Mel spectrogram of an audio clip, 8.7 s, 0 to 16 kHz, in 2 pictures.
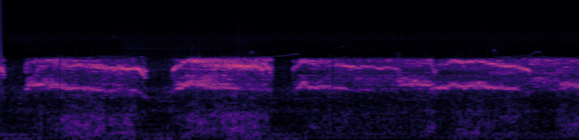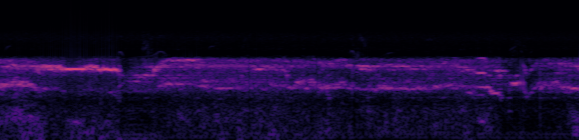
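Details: Feeding time for peregrine falcons on the Evoluon nest grating in May 2018. Nearly unbroken, grating wails run in long stretches, broken by brief pauses about once a second early on.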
